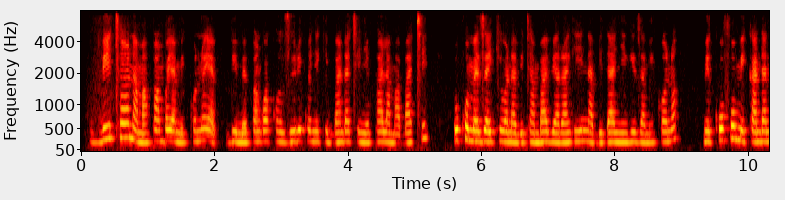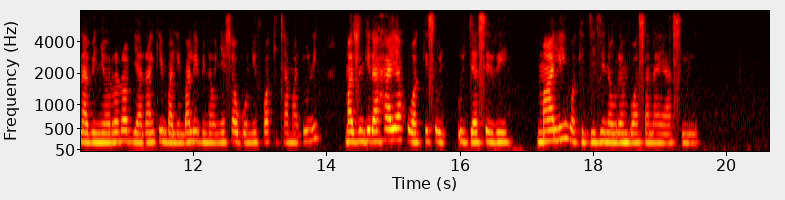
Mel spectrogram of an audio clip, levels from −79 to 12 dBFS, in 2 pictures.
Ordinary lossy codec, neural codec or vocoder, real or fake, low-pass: Opus, 32 kbps; none; real; 7.2 kHz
